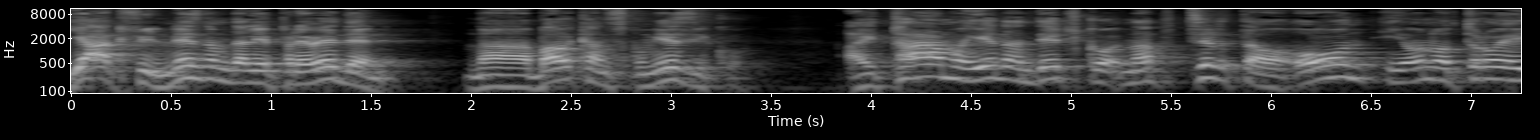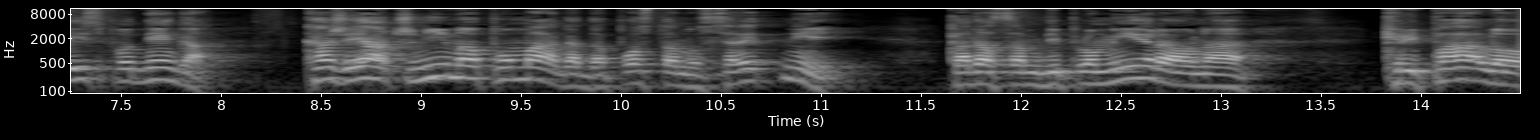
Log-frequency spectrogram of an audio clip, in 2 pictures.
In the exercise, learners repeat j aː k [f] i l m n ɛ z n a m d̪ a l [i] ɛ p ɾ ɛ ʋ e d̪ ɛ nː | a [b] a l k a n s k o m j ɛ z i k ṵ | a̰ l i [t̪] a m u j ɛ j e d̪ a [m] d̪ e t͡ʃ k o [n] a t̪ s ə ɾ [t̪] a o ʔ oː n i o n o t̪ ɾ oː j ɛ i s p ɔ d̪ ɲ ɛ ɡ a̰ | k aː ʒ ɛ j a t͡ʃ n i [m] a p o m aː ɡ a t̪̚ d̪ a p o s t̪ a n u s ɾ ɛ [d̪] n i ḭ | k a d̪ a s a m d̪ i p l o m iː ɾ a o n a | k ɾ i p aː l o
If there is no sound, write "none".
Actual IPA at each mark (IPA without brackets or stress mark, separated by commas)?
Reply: f, j, b, t̪, n, n, t̪, m, t̪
